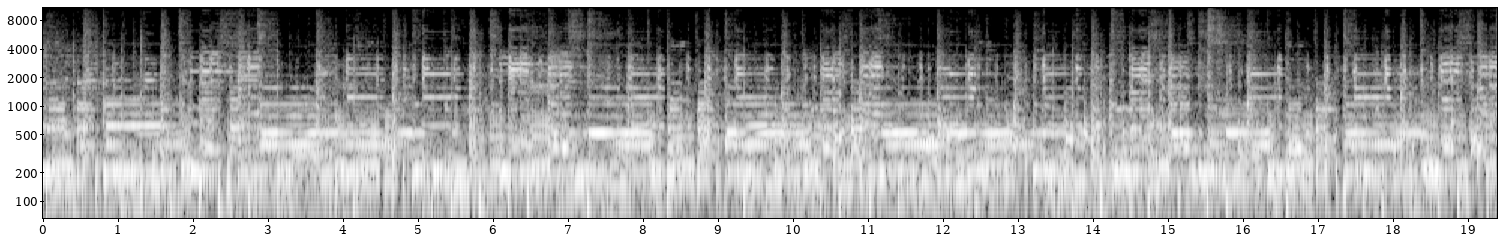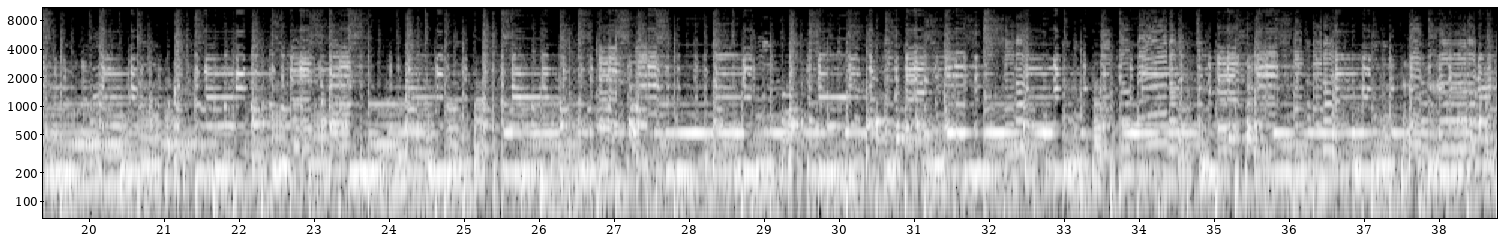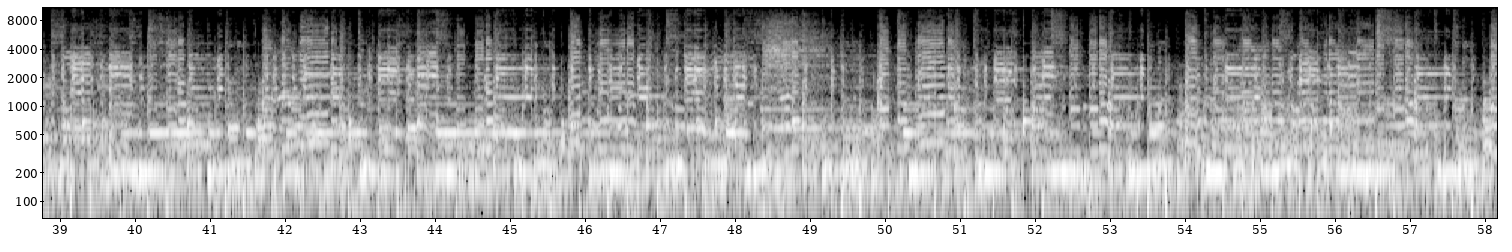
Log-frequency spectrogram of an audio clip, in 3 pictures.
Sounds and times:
Music: 0.0s - 58.1s.

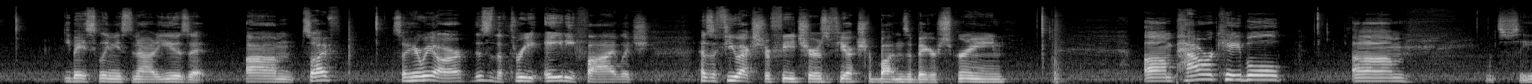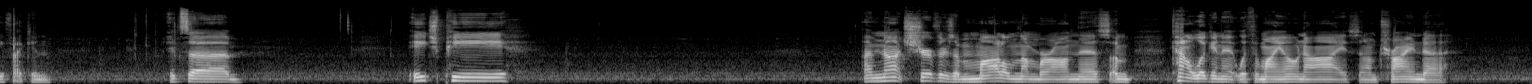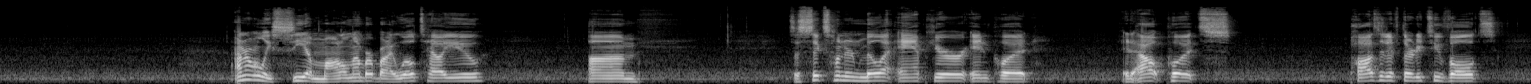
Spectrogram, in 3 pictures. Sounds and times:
Speech: 0.6s - 10.2s, 11.4s - 12.9s, 13.5s - 14.2s, 14.8s - 15.9s, 17.0s - 17.8s, 19.4s - 20.6s, 23.9s - 29.9s, 32.9s - 35.6s, 36.5s - 37.2s, 38.5s - 41.1s, 41.8s - 43.1s, 44.1s - 45.7s.

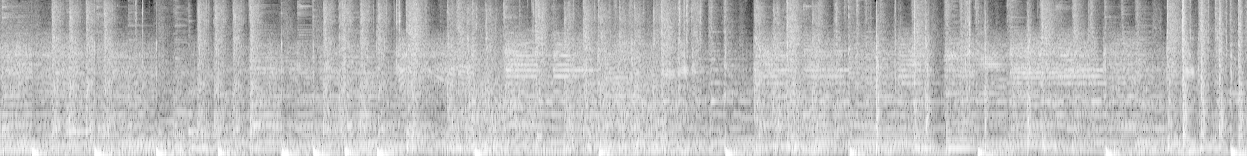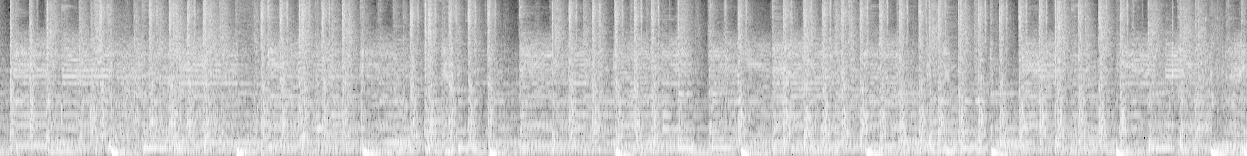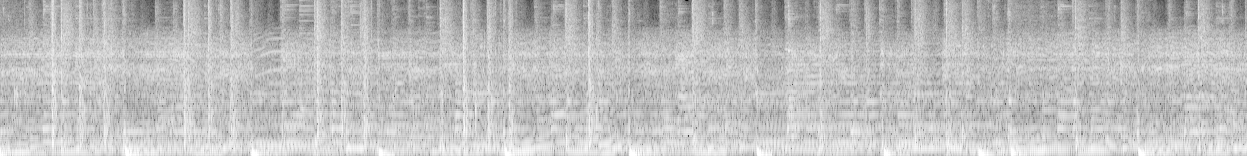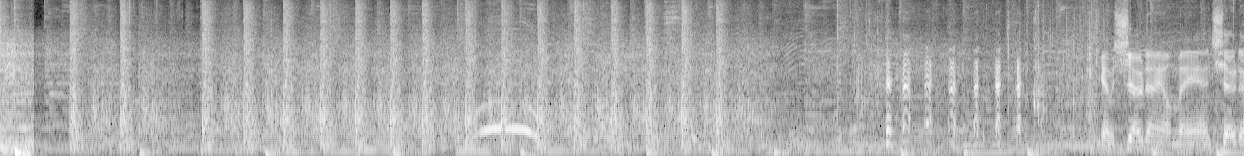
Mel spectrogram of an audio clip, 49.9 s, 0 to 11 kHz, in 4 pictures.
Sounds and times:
Music: 0.0s - 49.8s
Outside, rural or natural: 0.0s - 49.8s.

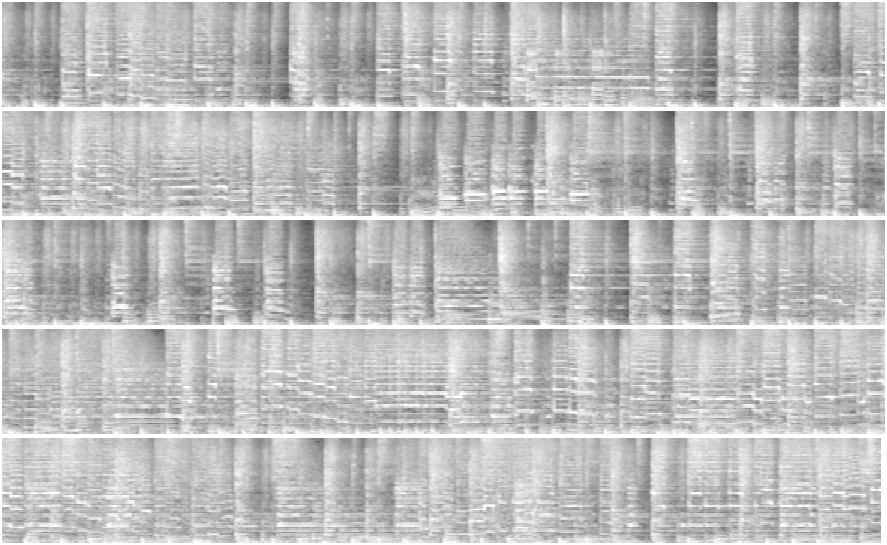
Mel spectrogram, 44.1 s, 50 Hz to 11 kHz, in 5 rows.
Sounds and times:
Music: 0.0s - 44.1s.

